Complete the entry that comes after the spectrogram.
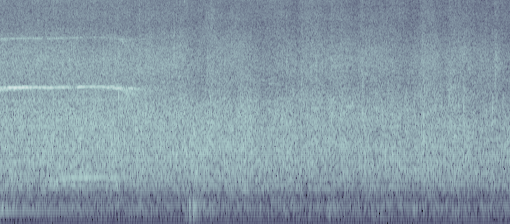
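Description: A crowd applauds steadily, a dense wash of clapping that stays full and even for several seconds with no voices over it, fading only slightly toward the end.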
